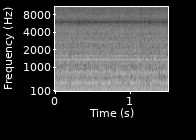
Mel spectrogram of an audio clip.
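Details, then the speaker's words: Honda idling while the owner tests an ECU theory with a different ECU installed, before warm-up: steady, even low drone with no surging or stumble; sounds much stronger, without the earlier lagging sensation. "so like I said it just sounds totally different it sound much stronger it doesn't have that lagging sensation"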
